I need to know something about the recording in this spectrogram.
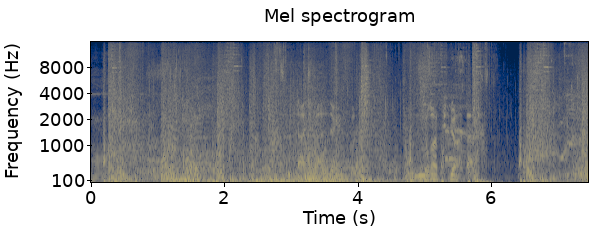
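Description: Weapons strike and magic bursts crackle in a fast, noisy fight.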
